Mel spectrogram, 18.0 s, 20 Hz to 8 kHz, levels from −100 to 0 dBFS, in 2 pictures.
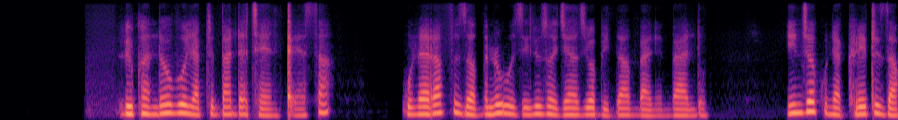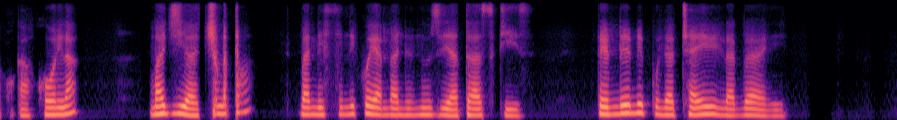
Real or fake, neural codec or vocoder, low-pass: fake; codec, 16 kHz, 0.5 kbps, FunCodec, trained on Chinese and English, 25 frames a second; 7.2 kHz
